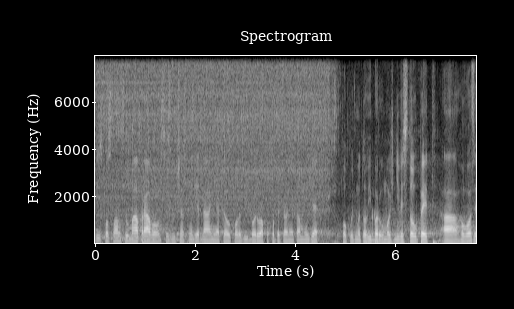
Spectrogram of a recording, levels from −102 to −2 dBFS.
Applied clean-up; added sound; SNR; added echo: none; Sink (filling or washing) / Liquid; 13 dB; none.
